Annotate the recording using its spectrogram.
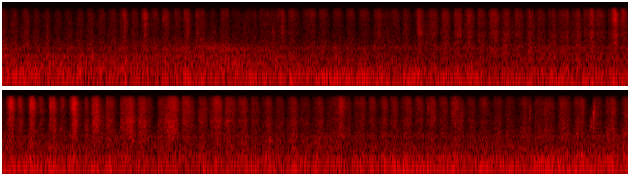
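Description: Faint, irregular scraping and clicking from hands working food or utensils on a kitchen counter, quicker and louder about halfway through.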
